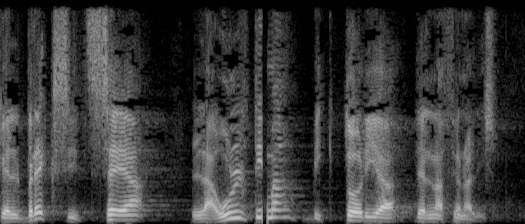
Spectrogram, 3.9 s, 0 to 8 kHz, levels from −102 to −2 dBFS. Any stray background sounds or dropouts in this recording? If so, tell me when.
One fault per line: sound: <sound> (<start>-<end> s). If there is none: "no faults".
sound: dropout (2.0-2.0 s)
